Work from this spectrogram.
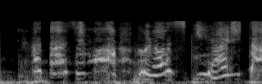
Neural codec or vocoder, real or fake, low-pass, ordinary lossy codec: codec, 16 kHz, 2 kbps, FreqCodec, smaller model; fake; none; none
